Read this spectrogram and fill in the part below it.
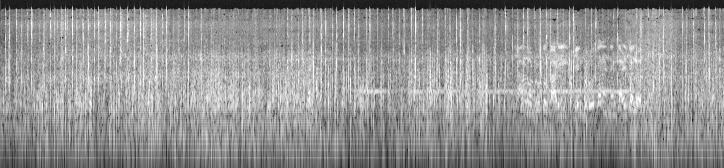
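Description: A horse gallops, its hooves pounding on a dirt track.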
